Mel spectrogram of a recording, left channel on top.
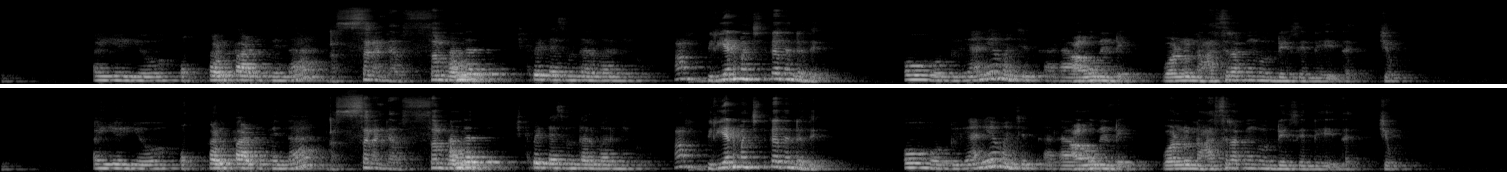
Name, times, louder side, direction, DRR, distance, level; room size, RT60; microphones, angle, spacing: voice 1, 0.9-1.6 2.1-3.1 4.5-4.9 5.3-6.3 9.0-11.2, right 2 dB, 75° right, -1 dB, 0.6 m, -27 dB
voice 2, 3.3-4.8 6.7-8.2 10.7-11.2 11.6-13.5 13.8-13.9, equal, 20° right, 2 dB, 0.4 m, -28 dB
2.5 x 2.3 x 3.1 m, 0.72 s
head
